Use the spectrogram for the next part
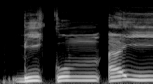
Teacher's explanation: mim sukun dibaca jelas tanpa mendengung bikum ay nun sukun bertemu ya idgam biguna masuk dengan mendengung masuk huruf ya dan mendengung selama tiga harakat. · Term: idhar syafawi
